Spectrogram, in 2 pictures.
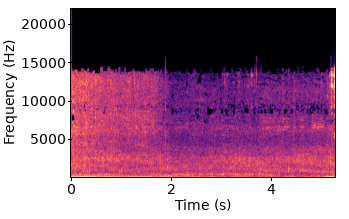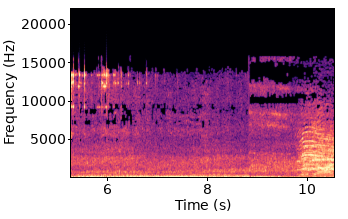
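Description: Wind rumbling on a phone's microphone, mixed with road traffic. About five seconds in, a louder low rumble sets in and holds.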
